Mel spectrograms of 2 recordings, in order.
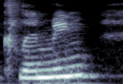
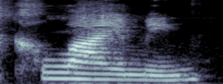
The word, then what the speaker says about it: climbing: uh the word climbing you gave it a short I sound clim you said climing and that is climbing okay so and and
